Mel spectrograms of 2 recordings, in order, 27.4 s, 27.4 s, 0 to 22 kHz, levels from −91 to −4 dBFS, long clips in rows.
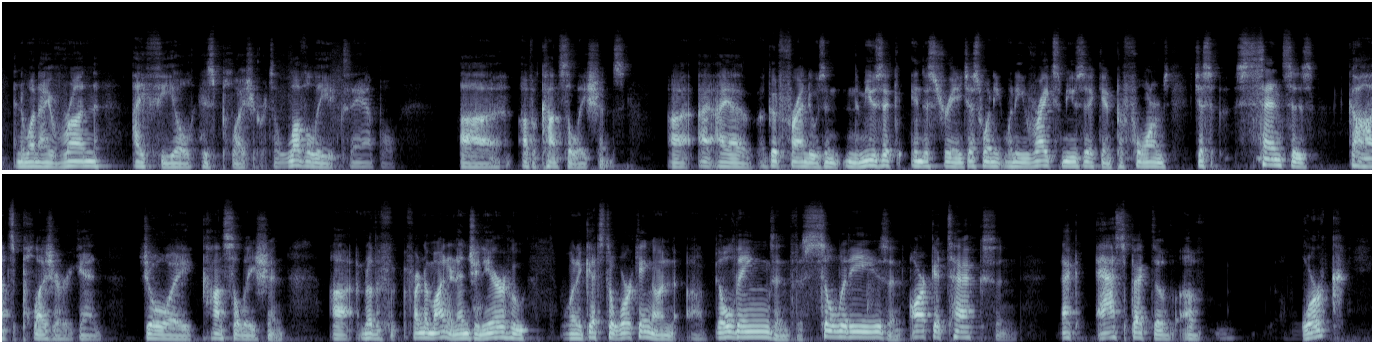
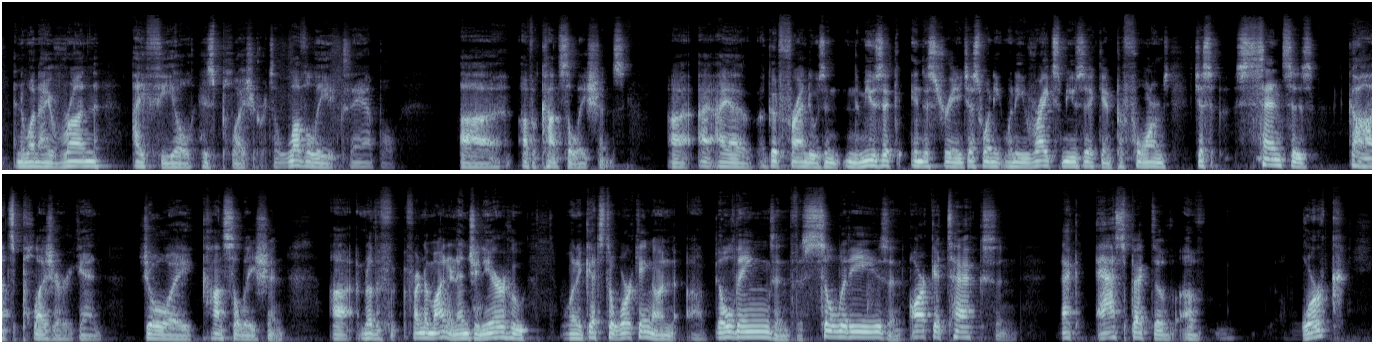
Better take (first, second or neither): second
